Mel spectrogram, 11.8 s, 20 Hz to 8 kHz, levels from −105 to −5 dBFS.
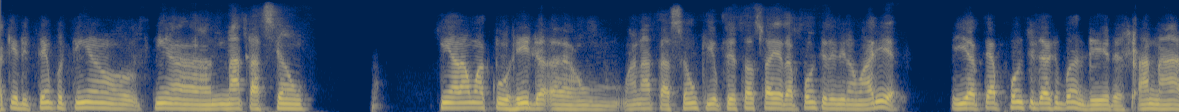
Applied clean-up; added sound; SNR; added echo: neural mask model Resemble Enhance denoiser.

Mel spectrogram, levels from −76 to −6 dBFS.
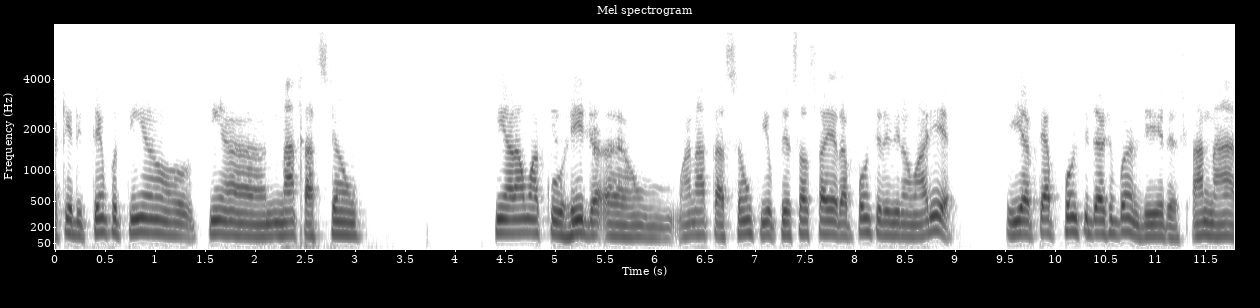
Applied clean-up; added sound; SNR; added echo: neural mask model DeepFilterNet 3.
